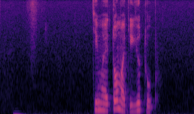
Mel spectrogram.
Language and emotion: Russian, neutral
